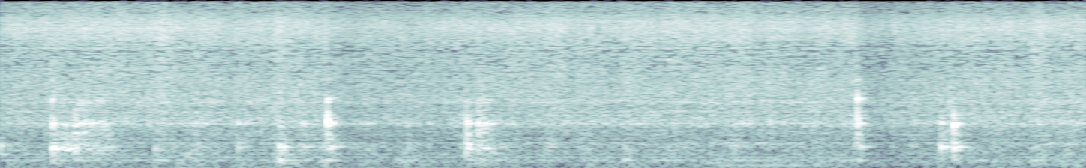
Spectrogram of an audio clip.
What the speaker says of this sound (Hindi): इनको हम हल्का सा सौटे करेंगे।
